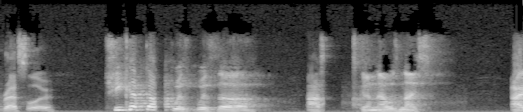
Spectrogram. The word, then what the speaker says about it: Asuka: By the way, I completely pronounced Asuka's name incorrectly before. I couldn't think of how to pronounce it, and it said Asuka, but it's Asuka.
